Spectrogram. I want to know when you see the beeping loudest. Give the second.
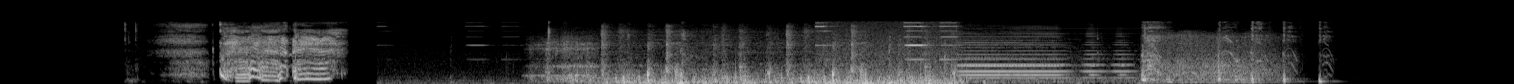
9 s.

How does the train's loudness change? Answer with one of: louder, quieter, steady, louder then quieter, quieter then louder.
quieter.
